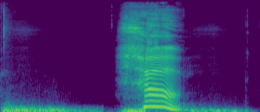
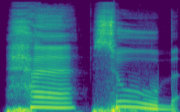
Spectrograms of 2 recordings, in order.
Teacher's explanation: Hasub. The sound exactly doesn't exist in English, but it's like a breathy H sound.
